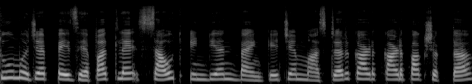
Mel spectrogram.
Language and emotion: Goan Konkani, neutral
